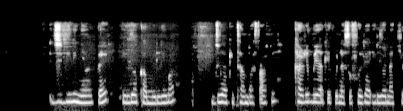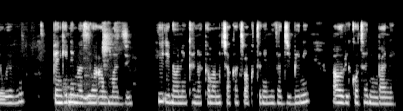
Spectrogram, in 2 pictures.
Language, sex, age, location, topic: Swahili, female, 18-24, Mombasa, agriculture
